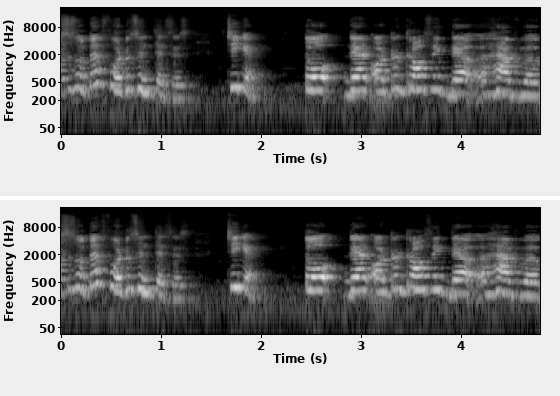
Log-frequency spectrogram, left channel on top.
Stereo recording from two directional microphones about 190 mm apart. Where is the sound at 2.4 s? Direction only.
15° right (ahead or behind).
